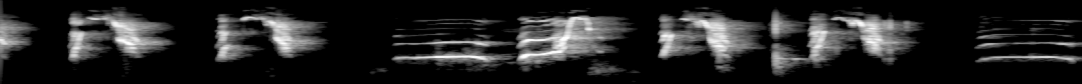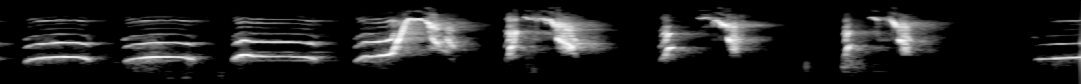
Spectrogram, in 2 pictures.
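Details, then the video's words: Young female monkey Mila cries out, ignored by her mother Milika: piercing high screeches mixed with a run of short, even, moaning coos in the middle, each burst separated by short silences. "Mom MILIKA doesn't care monkey MILA cry, PIty girl MILA cries out"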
